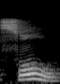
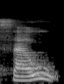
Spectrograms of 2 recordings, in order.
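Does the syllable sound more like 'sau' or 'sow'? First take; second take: sow; sau. First: The syllable is said with a full 'o' sound. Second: The syllable is said with a thin 'au' sound. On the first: The speaker calls it right. "tetapi sow" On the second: The speaker calls it wrong. "hati-hati bukan dibaca sau"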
